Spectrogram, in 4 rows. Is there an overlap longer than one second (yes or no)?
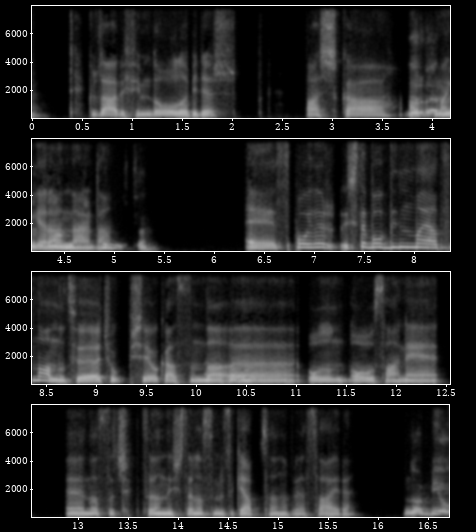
yes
